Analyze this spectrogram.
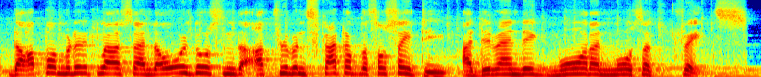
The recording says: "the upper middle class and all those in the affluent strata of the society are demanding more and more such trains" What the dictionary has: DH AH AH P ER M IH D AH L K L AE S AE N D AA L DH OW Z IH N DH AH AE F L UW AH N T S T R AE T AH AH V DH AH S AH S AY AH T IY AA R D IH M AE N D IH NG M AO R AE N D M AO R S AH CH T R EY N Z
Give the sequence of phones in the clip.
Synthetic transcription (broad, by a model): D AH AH P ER M IH D AH L K L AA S AE N D AA L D OW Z IH N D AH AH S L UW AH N S T AA T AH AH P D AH S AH S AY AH T IY AA R D IH M AE N D IH NG M AO R AE N D M AO R S AH CH T R EY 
